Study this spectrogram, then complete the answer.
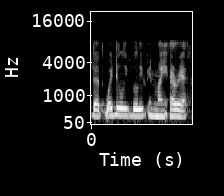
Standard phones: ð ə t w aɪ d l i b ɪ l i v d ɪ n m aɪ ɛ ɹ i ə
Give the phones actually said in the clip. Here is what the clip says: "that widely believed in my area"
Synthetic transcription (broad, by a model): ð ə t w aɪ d l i b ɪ l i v ɪ n m aɪ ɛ ɹ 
